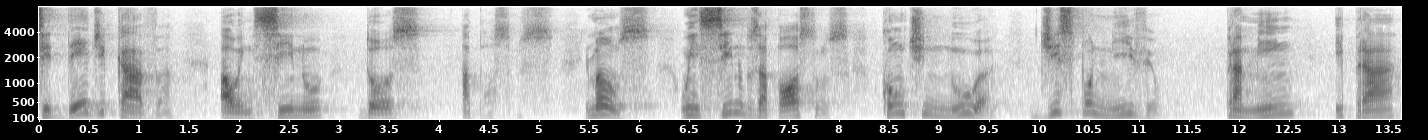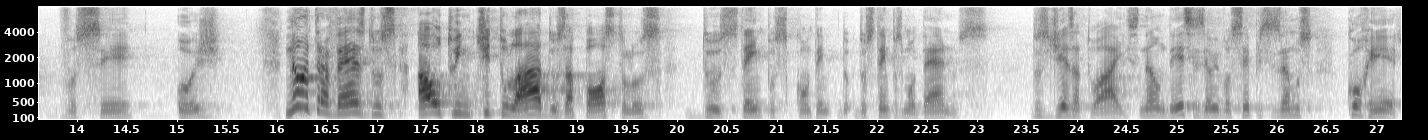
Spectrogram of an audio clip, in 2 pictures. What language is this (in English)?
Portuguese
